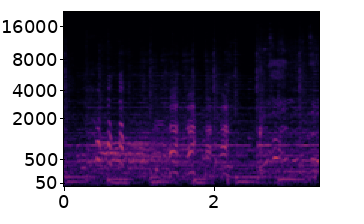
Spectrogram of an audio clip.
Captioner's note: staff laughing; babbling nonsensically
